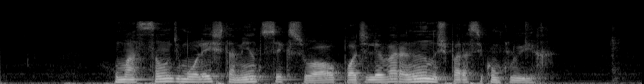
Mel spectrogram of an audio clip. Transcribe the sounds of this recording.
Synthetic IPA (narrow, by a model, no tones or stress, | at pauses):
ũmɐasɐ̃w̃d͡ʒɪmoleʃt̪amẽnt̪ʊ̥seksuawpɔd͡ʒɪlevaɾɐ̃nʊʃpaɾɐsɪkõŋkluiɾ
